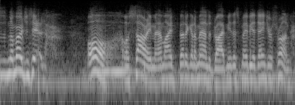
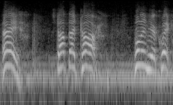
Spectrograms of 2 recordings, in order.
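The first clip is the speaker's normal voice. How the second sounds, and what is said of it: Raised, shouting voice. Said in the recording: “raising your voice”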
